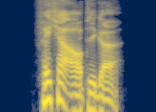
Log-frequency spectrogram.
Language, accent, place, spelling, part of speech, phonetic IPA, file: German, Germany, Berlin, fächerartiger, adjective, [ˈfɛːçɐˌʔaːɐ̯tɪɡɐ], De-fächerartiger.ogg
- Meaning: inflection of fächerartig: 1. strong/mixed nominative masculine singular 2. strong genitive/dative feminine singular 3. strong genitive plural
